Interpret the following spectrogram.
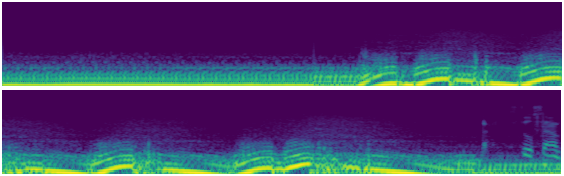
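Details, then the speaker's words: Nissan Stagea, just finished and back together, warm start. Smooth steady idle, then four clean throttle blips rising and falling without stumbling; deep, throaty, healthy and responsive. "deep and throaty man i really like it up here so smooth everything's running so good so smooth"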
